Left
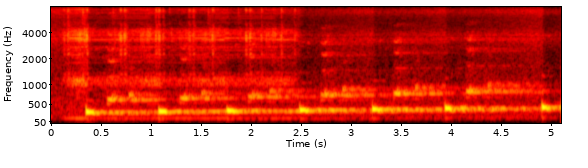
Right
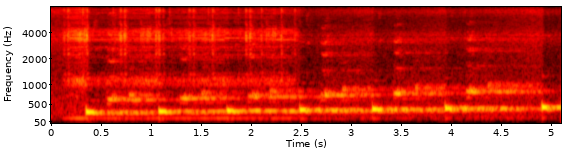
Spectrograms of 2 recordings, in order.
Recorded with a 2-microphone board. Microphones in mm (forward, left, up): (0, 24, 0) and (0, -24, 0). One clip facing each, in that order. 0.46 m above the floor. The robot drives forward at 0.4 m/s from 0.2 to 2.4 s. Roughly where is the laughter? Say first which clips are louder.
Left 3 dB; centre.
